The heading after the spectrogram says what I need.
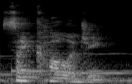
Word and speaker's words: psychology: The correct pronunciation is psychology. The P is silent.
